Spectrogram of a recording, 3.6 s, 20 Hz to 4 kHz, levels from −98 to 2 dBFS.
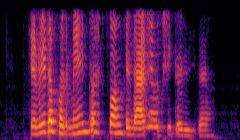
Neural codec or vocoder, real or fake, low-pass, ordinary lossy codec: codec, 16 kHz in and 24 kHz out, 0.6 kbps, FireRedTTS-2 codec; fake; 3.6 kHz; none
